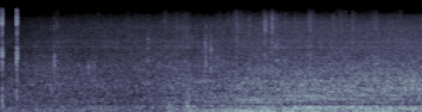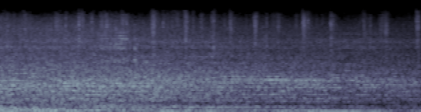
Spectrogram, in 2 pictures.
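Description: A passing road vehicle: a rushing noise that swells over a couple of seconds and then slowly fades away. Two sharp clicks come at the very start.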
